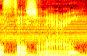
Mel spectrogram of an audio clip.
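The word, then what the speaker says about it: stationery: n e r y and you can see the matching errors in letter and station eri even though we say stationary so you can also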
